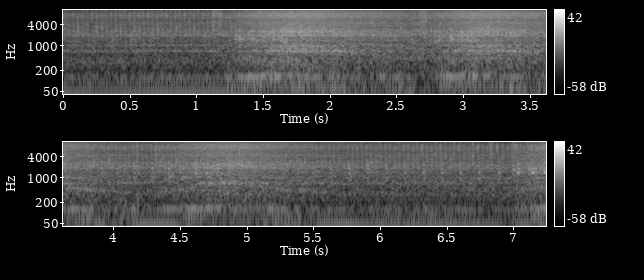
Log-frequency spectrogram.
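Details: Subaru WRX boxer engine on cold start, idling with a rapid, hollow knocking that rises and falls with light revs; piston slap suspected, not confirmed.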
